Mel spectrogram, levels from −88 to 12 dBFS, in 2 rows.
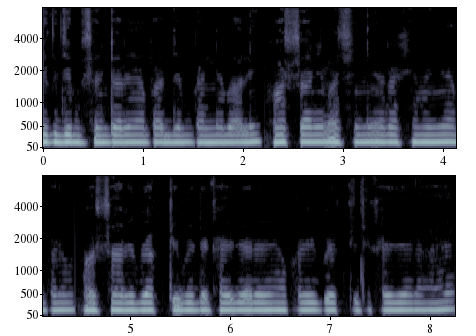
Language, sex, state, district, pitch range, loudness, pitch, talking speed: Hindi, male, Chhattisgarh, Bilaspur, 155-160 Hz, -27 LUFS, 155 Hz, 225 wpm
